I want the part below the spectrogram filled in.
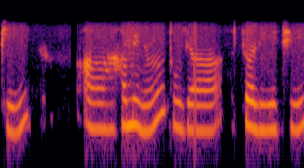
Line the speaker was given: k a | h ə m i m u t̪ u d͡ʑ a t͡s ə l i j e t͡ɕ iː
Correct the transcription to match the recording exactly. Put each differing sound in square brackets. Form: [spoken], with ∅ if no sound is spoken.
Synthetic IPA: k [i] | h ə m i [n] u t̪ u d͡ʑ a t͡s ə l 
